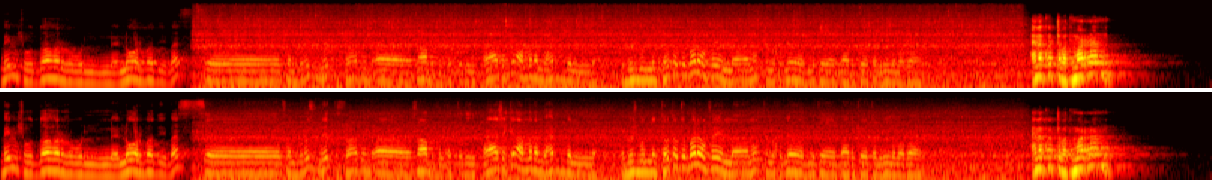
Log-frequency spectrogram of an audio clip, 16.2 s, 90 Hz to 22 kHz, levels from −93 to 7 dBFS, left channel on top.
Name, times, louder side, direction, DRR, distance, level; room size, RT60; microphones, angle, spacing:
voice 1, 0.0-12.3, right 4 dB, 65° right, 0.6 m, -38 dB
sound 1, 2.5-13.7, left 2 dB, 75° left, 5.9 m, -44 dB
voice 2, 13.7-14.8, left 4 dB, 60° left, 1.3 m, -27 dB
27.0 x 12.5 x 9.9 m
head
